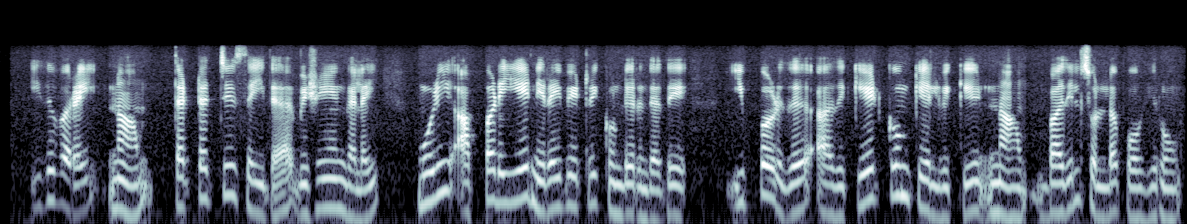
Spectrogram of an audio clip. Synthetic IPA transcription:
ɪðɯʋɐɾɐɪnaːmt̪ɐʈːɐt͡ʃːɯsɛjðɐ̰ʋɪʂɐjɐŋɡɐɭɐɪ | mʊɻiʔɐ̰pːɐɽɪjeːnɪrɐɪʋeːʈrikːɔɳɖɪɾɯnd̪ɐðɯ | ɪpːɔɻɯðɯʔɐ̰ðɯkeːʈ̚kɯmkeːɭʋɪkːɯnaːmbɐðɪlsɔlːɐpoːɣɪroːm

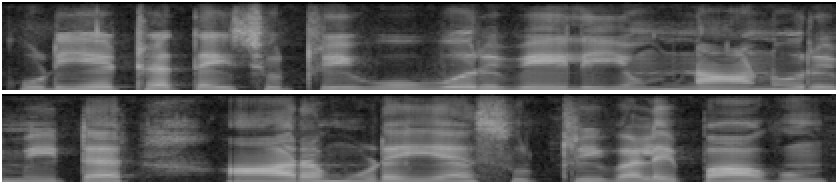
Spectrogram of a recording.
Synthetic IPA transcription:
kʊɽɪjeːʈrɐt̪ːɐɪt͡ʃʊʈriɔʋːɔɾɯʋeːlɪjɯmnaːnuːɾɯmiːʈːɐɾaːɾɐmɯɽɐjɐsʊʈriʋɐɭɐɪpːaːɣɯm

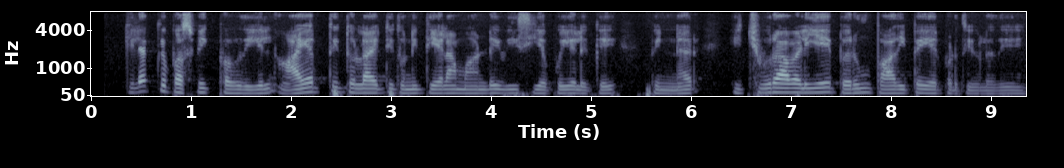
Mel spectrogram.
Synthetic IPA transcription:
kɪlɐkːɯpɐsɪpɪk̚pɐɣɯðɪjɪlaːjɪɾɐt̪ːit̪ːɔɭːaːjɪɾɐt̪ːit̪ɔɳːɪt̪ːieːlaːmaːɳɖɯʋiːsɪjɐpʊjɐɭɯkːɯ | pɪnːɐɾ | ɪt͡ʃːuːɾaːʋɐɭɪjeːpɛɾɯmpaːðɪpːɐeːrpɐɽɯt̪ːɪjɯɭːɐðɯ

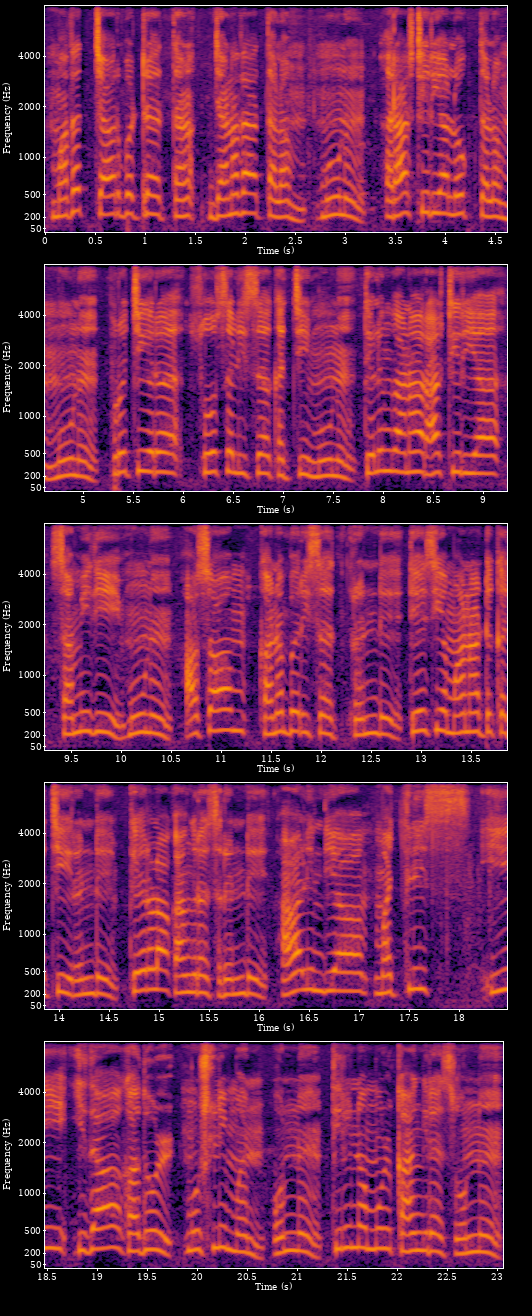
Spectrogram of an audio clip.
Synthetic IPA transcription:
mɐðɐt̪t͡ʃaːɾbɐʈrɐt̪d͡ʒɐnɐðaːt̪ɐlɐmːuːnɯɾaːʂʈɾiːɾɪjaːloːk̚t̪ɐlɐmːuːnɯpʊɾɐt͡ʃːɪɣɐɾɐsoːsɐlɪsɐkɐt͡ʃːimuːnɯt̪ɛlɯŋɡaːnaːɾaːʂʈɾiːɾɪjaːsɐmiðimuːnɯɐsaːmkɐnɐbɐɾɪsɐt̪ɾɛɳɖɯd̪̥eːsɪjɐmaːnaːʈːɯkːɐt͡ʃːiɾɛɳɖɯkeːɾɐɭaːkaːŋɡɪɾesɾɛɳɖɯaːɭɪnd̪ɪjaːmɐd͡ʒlisiːɪðaːɣɐðulmʊʂlɪmɐnɔnːɯt̪ɪɾɪnɐmuːlkaːŋɡɪɾesɔnːɯ

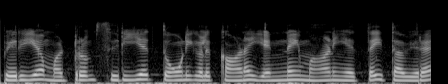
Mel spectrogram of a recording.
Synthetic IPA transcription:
pɛɾɪjɐmɐʈrɯmsɪɾɪjɐt̪ːoːɳɪɣɐɭɯkːaːnɐɛnːɐɪmaːnɪjɐt̪ːɐɪt̪ːɐʋɪɾɐ

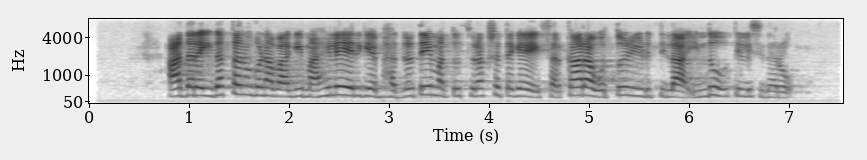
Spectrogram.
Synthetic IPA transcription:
aːd̪ɐɾe̞id̪ɐkːɐnuɡuɳɐʋaːɡimɐɦilɛjɐɾiɡe̞bʱɐd̪ɾɐt̪e̞mɐt̪ːusuɾɐkʂɐt̪eɡe̞sɐɾkaːɾɐot̪ːuniːɽut̪ːilːɐend̪ut̪iɭisid̪ɐɾu

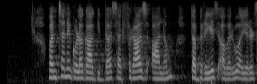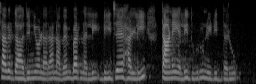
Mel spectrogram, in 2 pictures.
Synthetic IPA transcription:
ʋɐɲt͡ʃɐneɡɔɭɐɡaːɡid̪ːɐsɐɾpʰɐɾaːd͡ʒaːlɐmt̪ɐbɾeːd͡ʒɐ̰ʋɐɾuɛɾɐɽusaːʋiɾɐd̪ɐɦɐd̪injoːɭɐɾɐnɐʋembɐɾnɐlːiɖiːd͡ʒeɦɐɭːiʈaːɳɛjɐlːid̪uːɾuniːɽid̪ːɐɾu

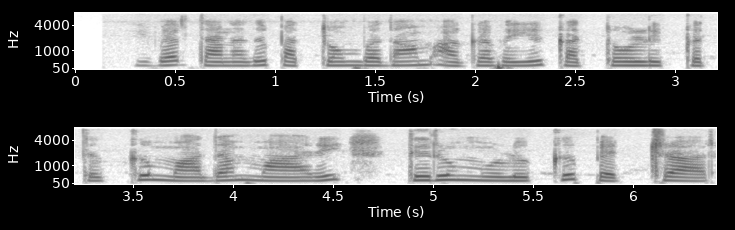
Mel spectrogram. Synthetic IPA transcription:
ɪʋɐɾt̪ɐnɐðɯpɐt̪ːɔmbɐðaːmɐɣɐʋɐjɐkɐt̪ːoːlɪkːɐt̪ːɯkːɯmɐðɐmːaːɾit̪ɪɾɯmːʊɻɯkːɯpːɛʈraːɾ

